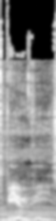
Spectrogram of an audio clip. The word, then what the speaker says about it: BMW: So, Germans pronounce W as V. – Yes. – It's BMV.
